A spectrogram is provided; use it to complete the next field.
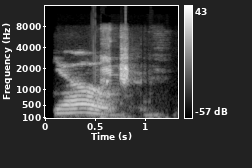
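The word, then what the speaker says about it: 九: Can you pronounce it? Jiǒ.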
